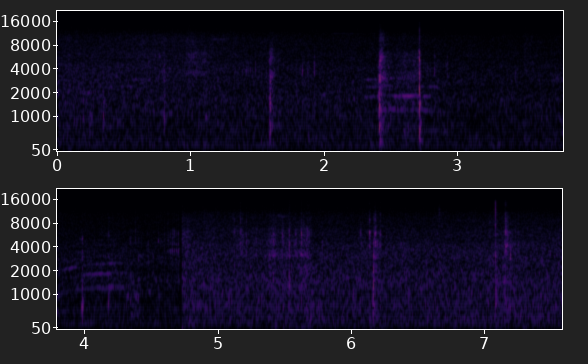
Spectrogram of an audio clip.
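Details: A lost kitten reunited with her family makes a few short, faint meows between scattered clicks and taps over a constant hissing background.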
